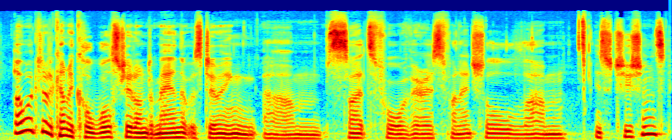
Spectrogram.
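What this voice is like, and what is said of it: Australian accent. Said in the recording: “Does my accent give it away? Yes, I'm from Australia.”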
